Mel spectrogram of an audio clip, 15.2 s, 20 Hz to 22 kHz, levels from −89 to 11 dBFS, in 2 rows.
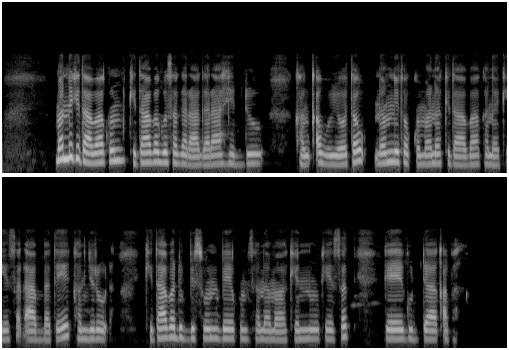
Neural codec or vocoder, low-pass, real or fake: none; 7.2 kHz; real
